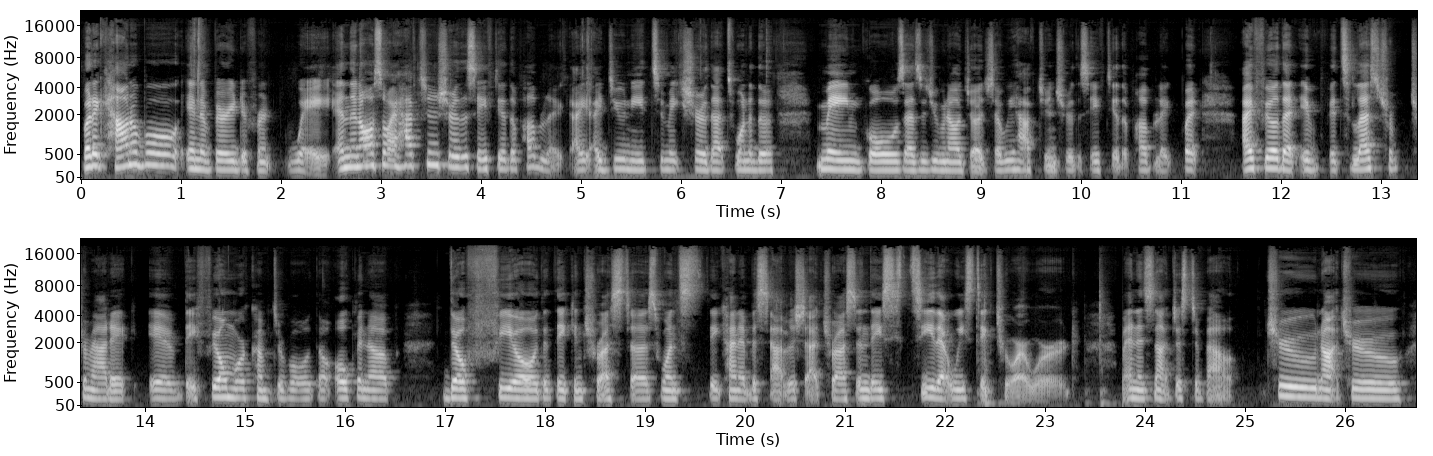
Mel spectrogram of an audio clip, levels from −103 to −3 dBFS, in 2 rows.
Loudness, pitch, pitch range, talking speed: -25 LUFS, 175 Hz, 165-195 Hz, 210 wpm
